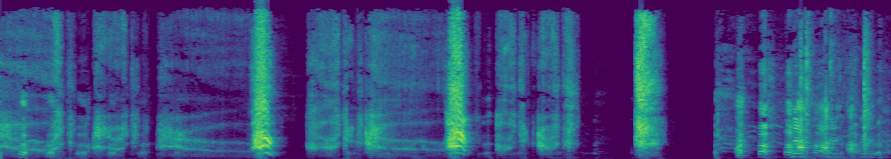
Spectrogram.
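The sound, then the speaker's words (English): A person imitates the family dog Duchess, a long-haired Chihuahua, mixing sharp yappy barks with raspy growls in an animated burst of dog noises, with several loud explosive yips standing out. “Long-haired Chihuahua.”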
